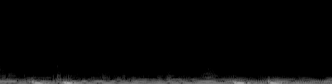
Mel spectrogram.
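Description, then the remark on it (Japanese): The slow heartbeat of the person talking thumps in low, muffled double pulses, two beats a few seconds apart, over a steady deep hum, with no voices. “そう、今聞こえる鼓動の音、私の心臓の鼓動の音、これに合わせて”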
